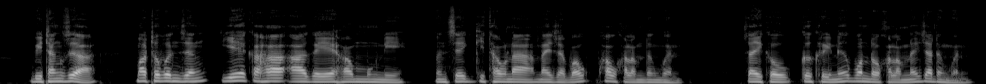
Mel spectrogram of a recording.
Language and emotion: Bodo, neutral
